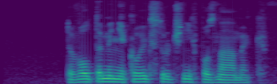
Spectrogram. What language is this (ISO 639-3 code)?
ces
